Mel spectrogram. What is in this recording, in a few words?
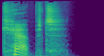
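"kept", US English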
